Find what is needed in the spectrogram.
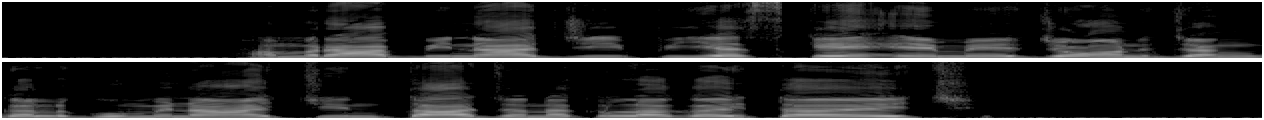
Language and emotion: Maithili, fearful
